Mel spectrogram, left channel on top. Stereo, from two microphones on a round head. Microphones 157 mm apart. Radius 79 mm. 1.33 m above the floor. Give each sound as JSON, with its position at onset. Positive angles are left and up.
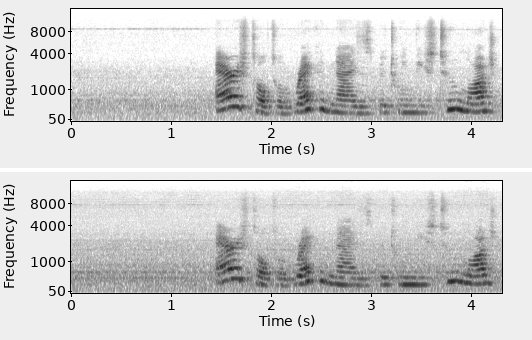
{"t": 1.4, "sound": "a woman speaking", "side_deg": 35, "distance_m": 0.6}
